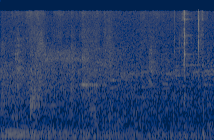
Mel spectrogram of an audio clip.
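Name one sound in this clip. A comb scratches through a beard.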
